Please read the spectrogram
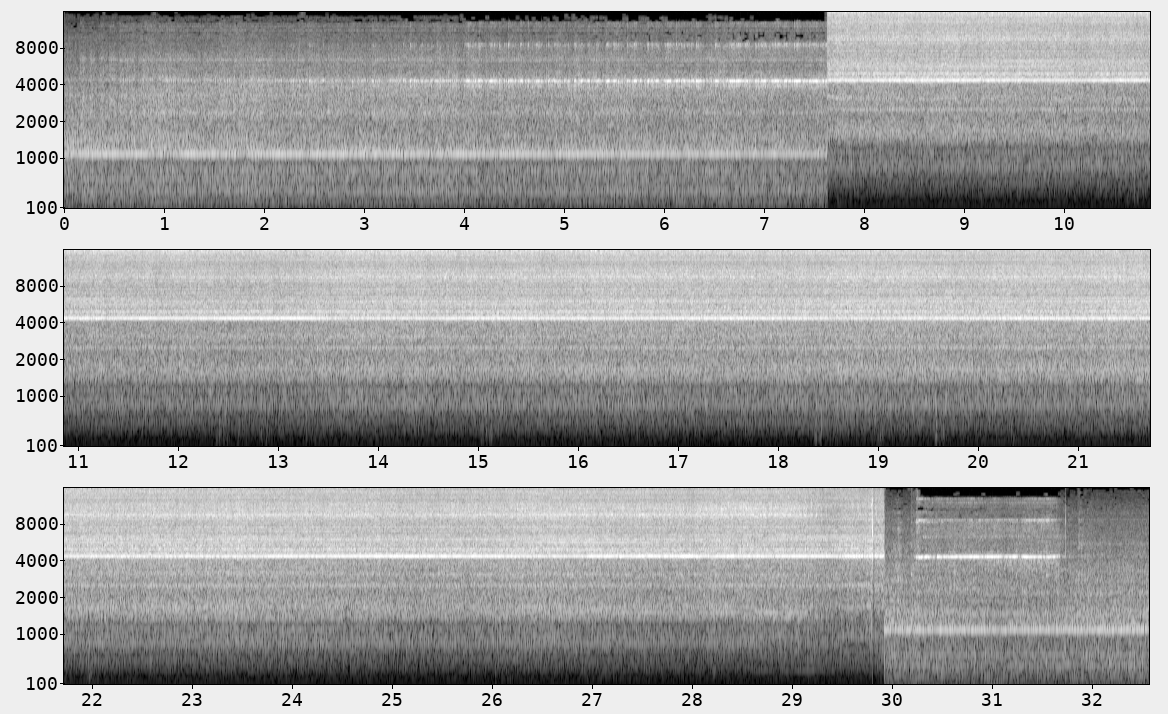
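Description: Metal lathe turning a cast iron flat belt pulley while a boring bar cuts the hub bore, a steady cut with a thin high ringing tone over the machine noise. About eight seconds in the sound changes abruptly: the low rumble drops away and the high tone grows stronger.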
